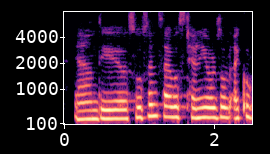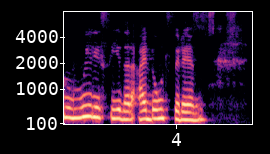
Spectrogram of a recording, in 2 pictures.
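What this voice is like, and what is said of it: Indian English accent. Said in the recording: “my accent, probably you can see I'm from India”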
